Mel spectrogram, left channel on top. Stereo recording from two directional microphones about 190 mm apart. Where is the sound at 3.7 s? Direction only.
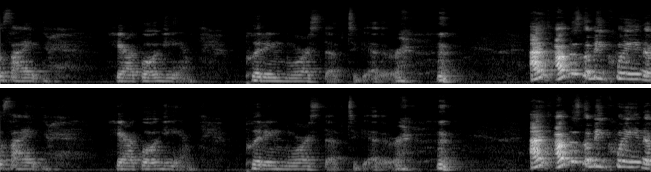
25° right (ahead or behind).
